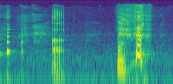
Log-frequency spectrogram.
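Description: A quiet belch picked up by a microphone: a few short throaty gurgles, then a longer, rougher burp near the end.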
